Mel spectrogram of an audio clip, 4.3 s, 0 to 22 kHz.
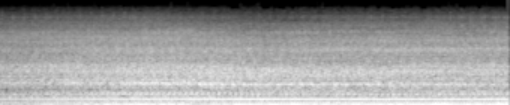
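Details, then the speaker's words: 2004 Nissan Sentra idling after replacing a bad fuel injector. Coil and spark plugs had already been replaced without fixing the shake; there were no misfire codes, only an air-fuel ratio sensor code. Steady, even idle with no misfire. Normal idle. "turned it on what do you know is smooth no more misfire our sleuth so the problem we had here was a a bad fuel injector"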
